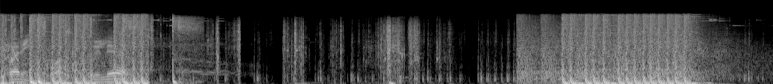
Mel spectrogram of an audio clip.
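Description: Rapid automatic gunfire in Counter-Strike 1.6 Shock Edition, loud and close in two dense bursts with a brief scatter of sharp single shots between them, clattering and mechanical, with no talk over it.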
